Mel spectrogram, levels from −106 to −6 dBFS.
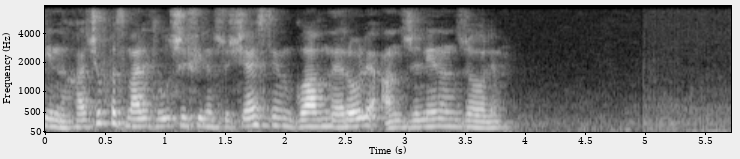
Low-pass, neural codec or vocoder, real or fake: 7.2 kHz; vocoder, 22.05 kHz, 80 mel bands, Vocos; fake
